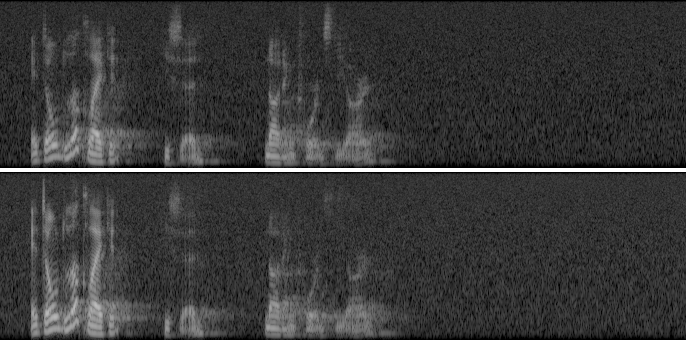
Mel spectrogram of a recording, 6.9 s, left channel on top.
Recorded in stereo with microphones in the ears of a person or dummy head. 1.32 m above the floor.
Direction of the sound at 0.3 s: 45° right (ahead or behind).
